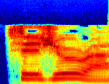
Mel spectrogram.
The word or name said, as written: caesuric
